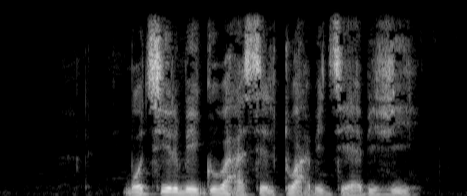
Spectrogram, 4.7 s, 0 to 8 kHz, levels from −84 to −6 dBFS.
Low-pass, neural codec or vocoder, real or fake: 7.2 kHz; none; real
